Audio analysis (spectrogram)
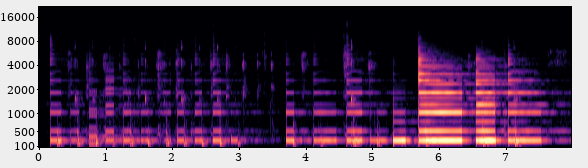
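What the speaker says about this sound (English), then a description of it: "this is an FM jazz guitar. Let's try and apply distortion to that." A synthesized FM jazz guitar tone from a Yamaha YC keyboard repeats a steady, plucked note pattern, then turns buzzier and more sustained as the distortion effect kicks in.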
